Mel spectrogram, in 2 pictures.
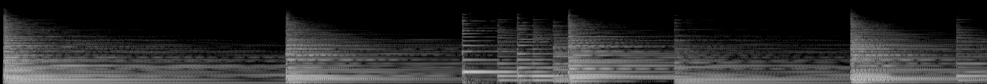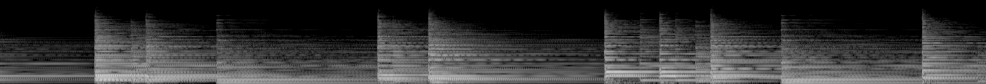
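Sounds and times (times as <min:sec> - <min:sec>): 
dry piano: 0:00.0 - 0:19.7.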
